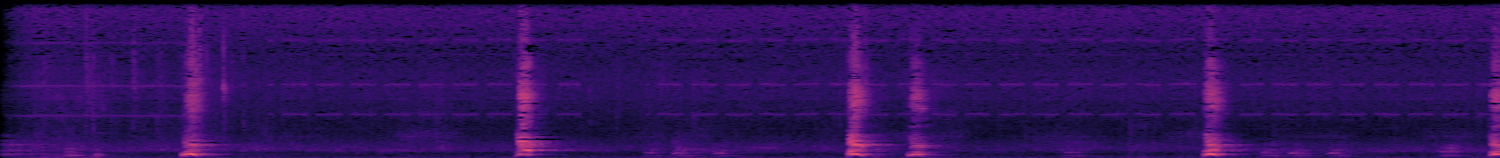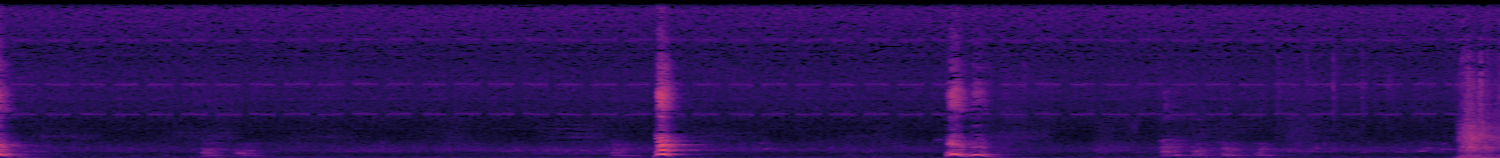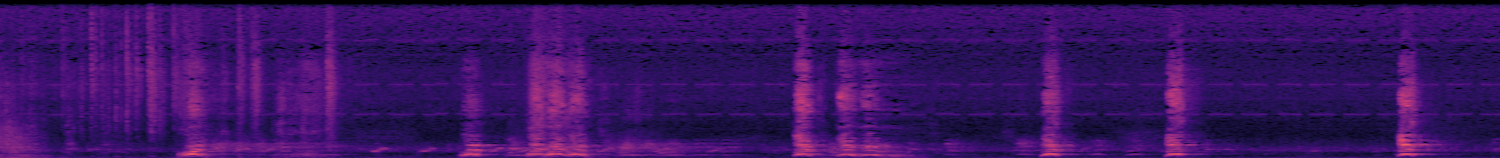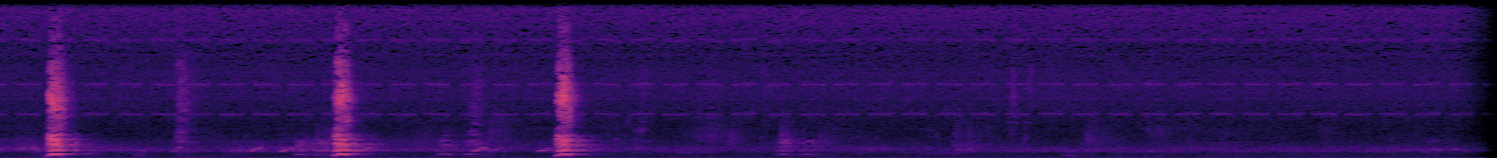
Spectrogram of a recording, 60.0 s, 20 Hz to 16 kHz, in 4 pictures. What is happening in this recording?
bin dog night
Dog bark in the house garden at night. Recorded with a Soundfield SPS200 microphone and Sonosax SX R4 recorder, converted to binaural with Harpex X with my custom Sofa
ambiance, ambience, field-recording, night, garden, winter, Dog, bark, Animal, house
